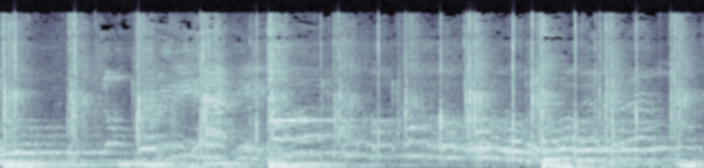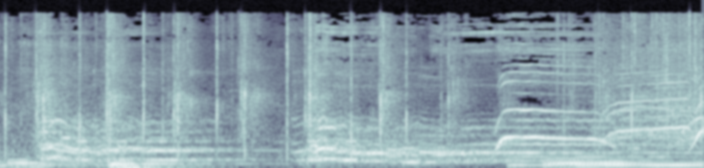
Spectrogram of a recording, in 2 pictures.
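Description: Live concert music: strummed acoustic guitar over a steady beat and bass, with many voices singing along. High whoops ring out near the end.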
